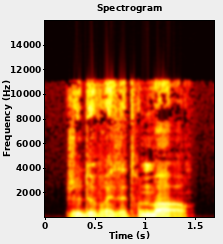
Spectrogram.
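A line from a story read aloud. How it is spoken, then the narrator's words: Very quiet speech. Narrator (French): dit sa déesse tout bas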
